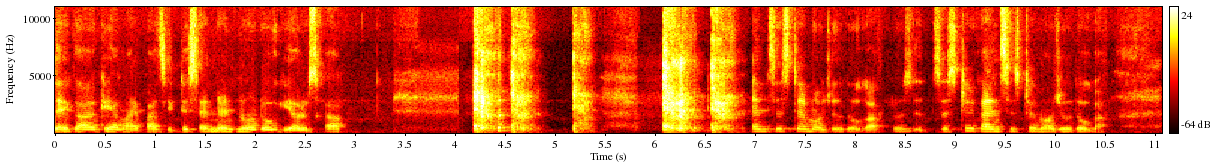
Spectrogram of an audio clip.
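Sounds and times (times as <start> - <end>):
person coughing: 4.2 - 5.5, 6.1 - 6.9.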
